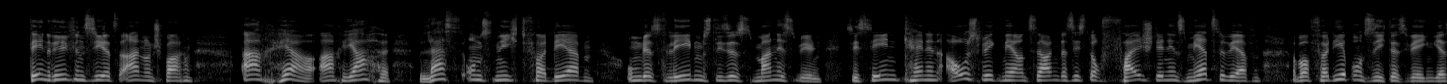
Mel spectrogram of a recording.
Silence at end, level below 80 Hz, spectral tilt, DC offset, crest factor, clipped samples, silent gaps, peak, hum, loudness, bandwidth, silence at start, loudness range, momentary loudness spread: 0 s; -76 dBFS; -4 dB/octave; under 0.1%; 22 dB; under 0.1%; none; -12 dBFS; none; -34 LUFS; 15.5 kHz; 0.3 s; 2 LU; 7 LU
